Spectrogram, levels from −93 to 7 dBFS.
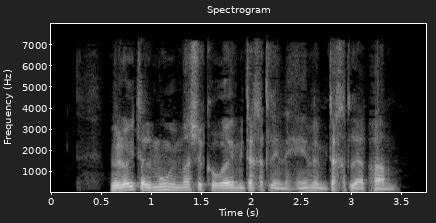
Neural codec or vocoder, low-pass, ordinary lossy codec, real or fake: none; 7.2 kHz; AAC, 32 kbps; real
